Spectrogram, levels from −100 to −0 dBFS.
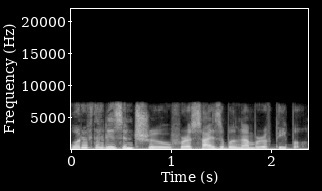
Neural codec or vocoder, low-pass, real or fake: none; 7.2 kHz; real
